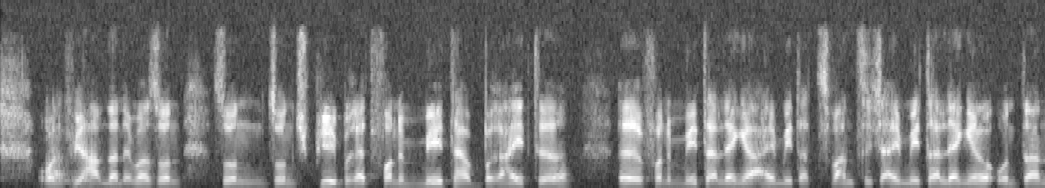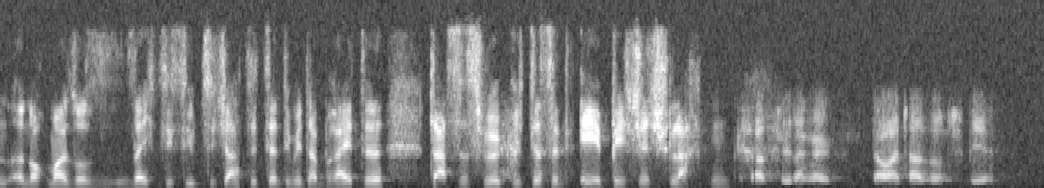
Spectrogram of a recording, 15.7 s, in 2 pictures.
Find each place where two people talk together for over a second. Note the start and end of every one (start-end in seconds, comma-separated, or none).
none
